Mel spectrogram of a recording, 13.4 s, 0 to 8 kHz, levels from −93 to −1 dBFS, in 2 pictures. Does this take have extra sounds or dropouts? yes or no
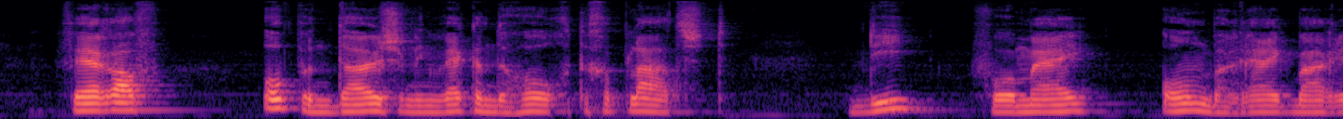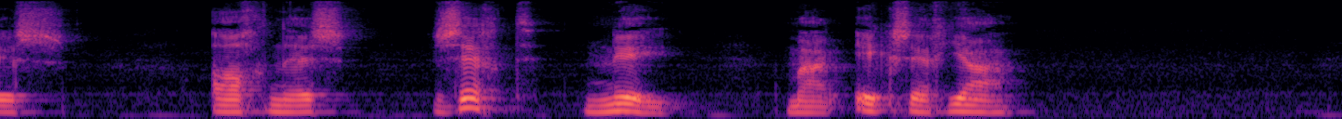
no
